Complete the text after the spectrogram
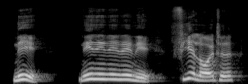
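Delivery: loud, high indignant refusal; hammed-up angry Uber driver. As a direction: mimic the driver snapping no at him. Driver angrily refusing passengers.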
